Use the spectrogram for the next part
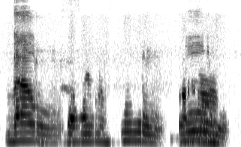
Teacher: bar, bir, bur, Jadi Bu, yang tebal ketika sukun, dia ujungnya tidak senyum, tidak tuh, tidak begitu, tapi dia bulat mulutnya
